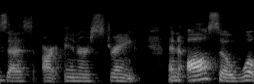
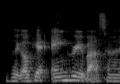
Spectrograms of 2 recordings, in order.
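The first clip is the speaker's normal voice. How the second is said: usual speaking voice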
